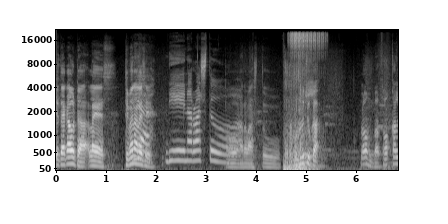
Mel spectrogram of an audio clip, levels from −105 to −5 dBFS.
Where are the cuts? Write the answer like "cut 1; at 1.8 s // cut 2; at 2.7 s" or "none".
cut 1; at 4.5 s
